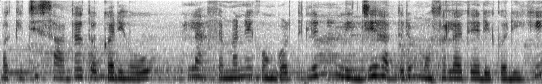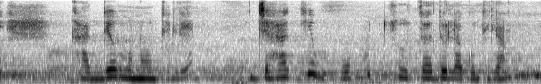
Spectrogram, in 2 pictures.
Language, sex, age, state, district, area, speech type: Odia, female, 18-30, Odisha, Rayagada, rural, spontaneous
